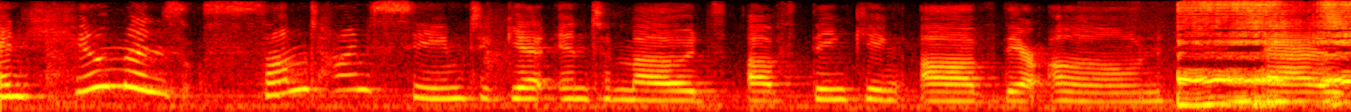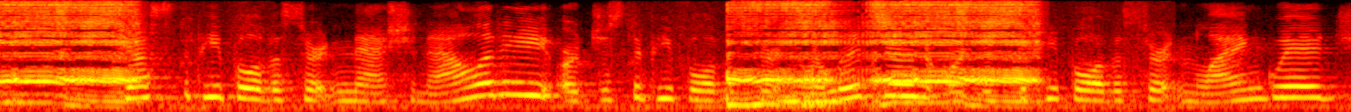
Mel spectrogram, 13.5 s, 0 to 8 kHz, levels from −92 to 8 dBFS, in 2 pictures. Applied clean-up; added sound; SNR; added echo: none; Fart; -3 dB; none.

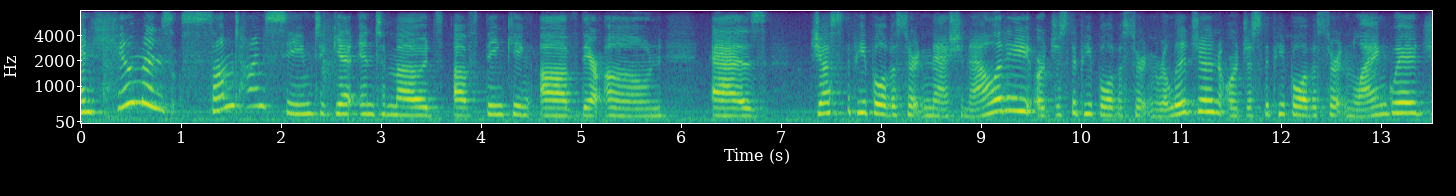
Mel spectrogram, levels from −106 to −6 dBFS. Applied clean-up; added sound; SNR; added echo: none; none; none; none.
